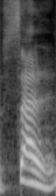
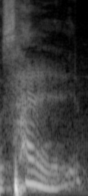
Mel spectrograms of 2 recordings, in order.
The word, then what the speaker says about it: 쌀: 틀리더라구요 또 영남 출신 분들은 쌍 시 오 발음을 잘 못합니다 그래서 쌀 이걸 못하고 살 때나 이럽니다 또 반면에 우리 호남출신 분들은 예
